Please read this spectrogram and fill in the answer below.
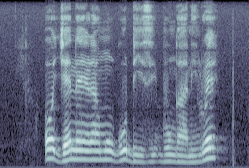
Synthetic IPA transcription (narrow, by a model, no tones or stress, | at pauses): ɔd͡ʒɛnɛɺamuɡudizibuŋɡaniɺwɛ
